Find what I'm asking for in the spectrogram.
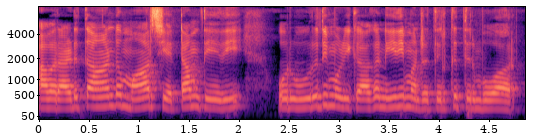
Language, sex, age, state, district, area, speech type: Tamil, female, 30-45, Tamil Nadu, Ariyalur, rural, read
